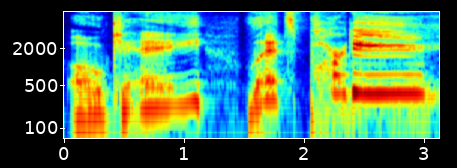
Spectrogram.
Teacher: it sounds like it's more of a question rather than an exclamation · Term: weird inflection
